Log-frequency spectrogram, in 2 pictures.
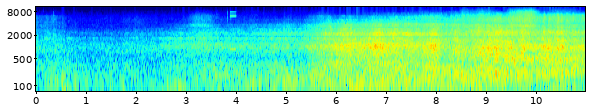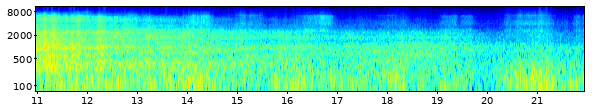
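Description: A Ryanair airliner passing at Amsterdam Schiphol, a broad roaring engine rumble that swells through the middle and slowly fades, with wind buffeting the microphone throughout.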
